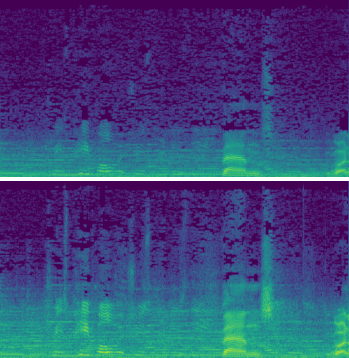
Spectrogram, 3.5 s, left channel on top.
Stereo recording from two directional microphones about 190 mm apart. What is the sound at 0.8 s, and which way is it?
Speech, 15° right (ahead or behind).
